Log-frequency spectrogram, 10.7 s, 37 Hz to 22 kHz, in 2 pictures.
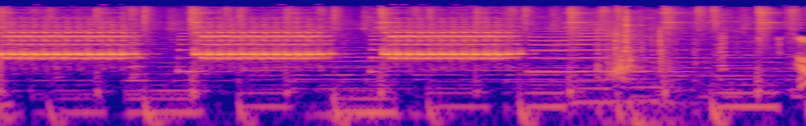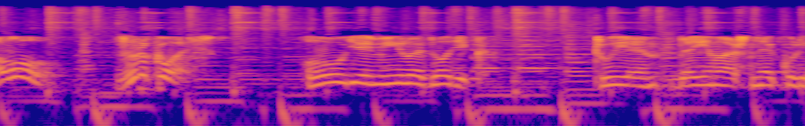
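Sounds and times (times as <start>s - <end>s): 
telephone ringing with bright trilling bursts: 0.0s - 4.4s
busy musical backing: 0.8s - 10.7s
speech: 5.6s - 6.8s, 7.4s - 10.7s.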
